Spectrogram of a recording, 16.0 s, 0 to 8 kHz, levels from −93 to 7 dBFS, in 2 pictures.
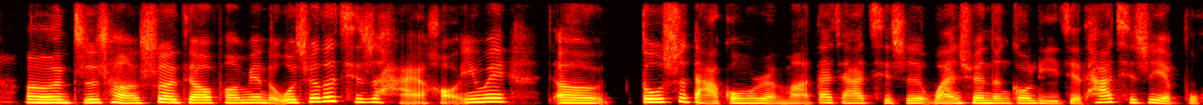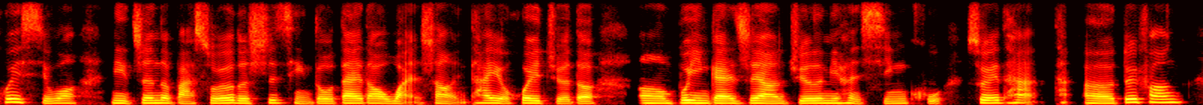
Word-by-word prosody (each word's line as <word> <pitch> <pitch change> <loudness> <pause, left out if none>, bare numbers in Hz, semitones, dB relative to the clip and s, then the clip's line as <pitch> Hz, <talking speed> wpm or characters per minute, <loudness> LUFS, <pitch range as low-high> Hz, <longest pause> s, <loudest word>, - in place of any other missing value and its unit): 呃， 220 -1 +5
职 210 +1 +1
场 205 -5 +1
社 225 +5 +6
交 205 -2 +4
方 200 -1 -2
面 210 +1 -1
的， - - -2
我 215 - +3
觉 275 +6 +4
得 310 +2 +6
其 260 -6 -4
实 250 - -1
还 250 - -5
好， - - -4
因 245 +2 +3
为， 280 0 +4 0.3
呃， 190 -2 +2 0.2
都 250 0 +8
是 260 +3 -1
打 155 -9 0
工 180 +2 0
人 165 -3 -1
嘛， - - -6
大 205 - -2
家 185 -3 -3
其 180 +1 -8
实 180 0 -2
完 170 -2 -1
全 190 0 +1
能 175 -1 -2
够 185 +2 +1
理 175 -3 -5
解。 - - -5
他 235 +2 0
其 255 -4 -5
实 210 +1 -5
也 170 -4 0
不 160 - -9
会 250 +9 +2
希 225 -7 -6
望 175 0 -3 0.2
你 180 -1 -2
真 185 +3 -1
的 190 - +2
把 160 -3 -3
所 175 +2 -1
有 195 - +3
的 175 - 0
事 170 +4 -5
情 175 -5 -10
都 165 -1 -2
带 175 +1 +2
到 175 -1 +1
晚 160 0 -2
上， 170 +5 -4
他 190 -3 -3
也 180 -2 +1
会 180 +1 +1
觉 160 -3 -6
得， 160 - +2 0.3
呃， 175 -1 +1
不 170 +3 +2
应 185 -2 +3
该 175 -1 +4
这 175 +2 -1
样， 165 -2 +2
觉 175 +1 -1
得 175 - +3
你 175 0 -1
很 175 -2 -3
辛 165 +3 -8
苦， - - -9
所 200 - 0
以 195 - +2
他 200 +1 -3
他 215 - -13
呃， 170 -1 +1
对 240 +8 +3
方 235 -1 0
185 Hz, 300 characters per minute, -21 LUFS, 175-215 Hz, 0.3 s, 都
